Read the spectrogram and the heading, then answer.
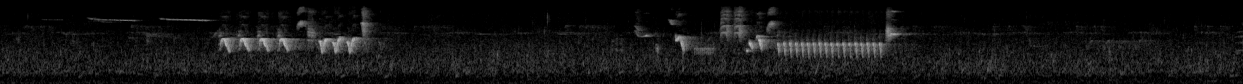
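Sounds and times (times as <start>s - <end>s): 
nightingale song: 0.1s - 12.4s.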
